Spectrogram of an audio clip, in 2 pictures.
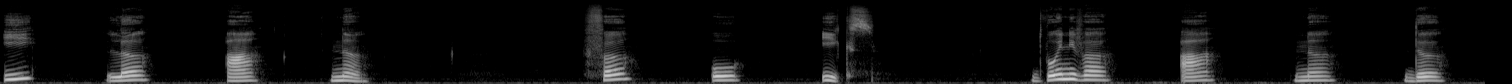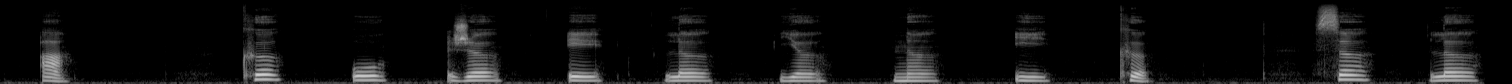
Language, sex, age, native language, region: Slovenian, female, 30-49, Slovenian, Central Slovenia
